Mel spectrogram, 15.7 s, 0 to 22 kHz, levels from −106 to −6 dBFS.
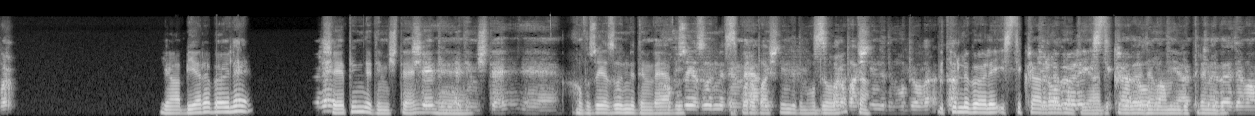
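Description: Right from the start, 0 to 0.21 s, there's an echo leak: a copy of the speech trailing about 1.11 s behind, roughly 5 dB under the direct voice. It's likely a loudspeaker on the far end whose echo canceller let its mic pickup slip back through.

At 2.71 s there's a repeated buffer. A 5 ms slice plays twice with a hard join, because fresh audio didn't arrive in time. It's so short it comes across as a click or brief buzz rather than a stutter.

The echo then keeps coming back, always about 1.11 s late. It runs 3.91–4.21 s, 5.14–7.04 s and 8.29–12.0 s at roughly the same level as the speech itself. There's a faint scrap from 12.6 to 12.69 s, about 30 dB down, and then it sits at full level again from 12.86 s to the end.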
